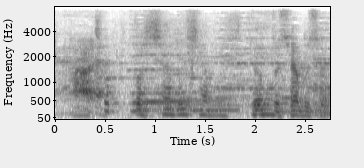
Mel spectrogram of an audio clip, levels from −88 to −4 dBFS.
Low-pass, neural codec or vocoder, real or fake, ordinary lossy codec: 7.2 kHz; none; real; none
